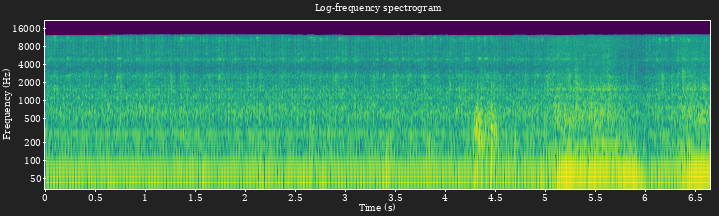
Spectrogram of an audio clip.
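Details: Peugeot 306 XLtd diesel cold start after a full glow-plug cycle, no throttle: rough idle with an uneven lumpy clatter, about four beats a second, no steady rhythm; owner suspects failing injectors, not confirmed.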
